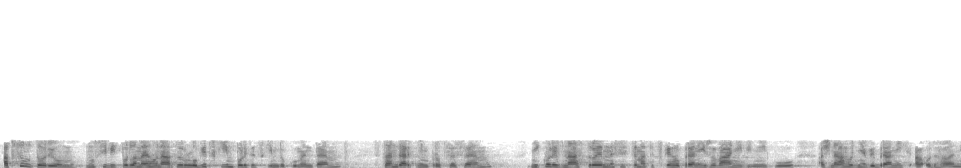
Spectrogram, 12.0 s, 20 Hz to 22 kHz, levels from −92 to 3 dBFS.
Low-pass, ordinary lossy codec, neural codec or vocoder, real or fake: 3.6 kHz; MP3, 32 kbps; none; real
